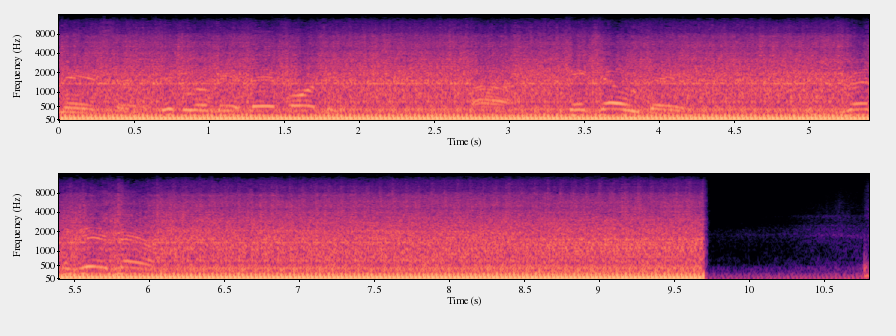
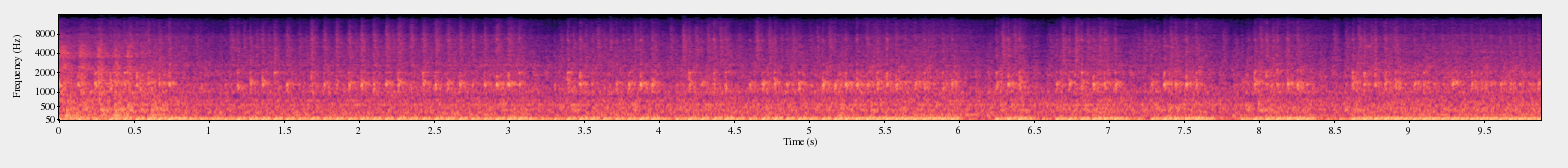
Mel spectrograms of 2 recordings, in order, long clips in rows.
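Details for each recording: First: Mahindra 3525 diesel tractor after cold start at 18–19°F, not fully warmed, four to five minutes in; steady, even deep chug with no stumbles, no longer smoking. Normal idle. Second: Mahindra 3525 diesel tractor, cold start at 18-19°F after about a month and a half unused, weak battery boosted with jump pack; chugs unevenly at low idle with dips every few seconds, first four or five minutes: rough cold idle.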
